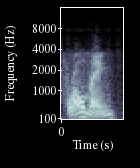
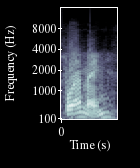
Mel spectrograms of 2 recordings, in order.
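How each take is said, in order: First: The O after the R is pronounced. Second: The O after the R is silent. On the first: The speaker calls it wrong. "for years people called him Bruce Froemming" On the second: The speaker calls it right. "but it was Fleming"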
